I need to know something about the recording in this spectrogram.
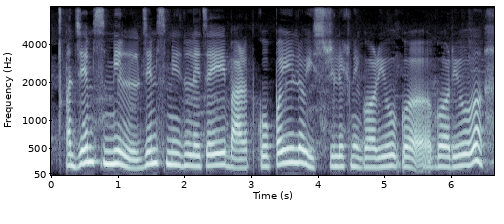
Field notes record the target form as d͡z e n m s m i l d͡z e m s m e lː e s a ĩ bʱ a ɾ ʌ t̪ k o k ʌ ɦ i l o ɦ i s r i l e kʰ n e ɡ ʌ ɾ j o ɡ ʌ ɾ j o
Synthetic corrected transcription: d͡z e m s m i l d͡z e m s m i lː e t͡s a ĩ bʱ a ɾ ʌ t̪ k o p ʌ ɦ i l o ɦ i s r i l e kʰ n e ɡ ʌ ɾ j o ɡ ʌ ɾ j o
